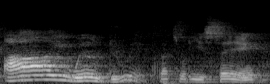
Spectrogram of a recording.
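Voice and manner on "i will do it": "I" raised and slowed, rising; emphatic I. Shown as a demonstration. Preacher showing Joseph's personal promise, emphatic "I". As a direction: lean hard on "I" in "I will do it". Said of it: "here is emphatic".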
